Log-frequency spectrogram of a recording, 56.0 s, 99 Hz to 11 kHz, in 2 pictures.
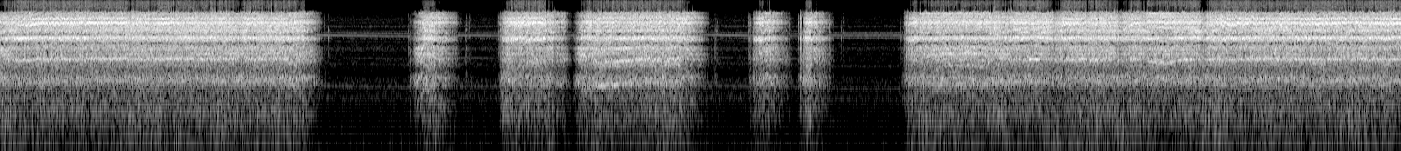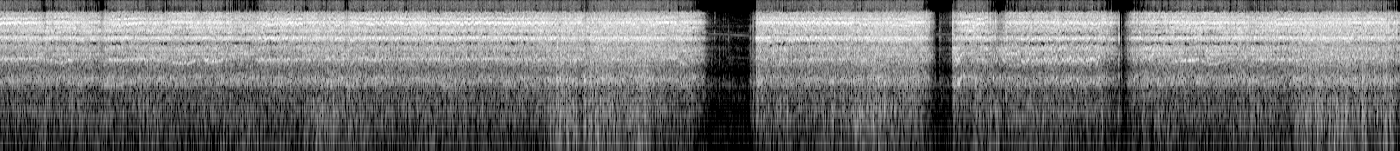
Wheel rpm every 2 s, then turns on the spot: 220, 230, 210, 20, 40, 110, 170, 30, 10, 160, 220, 230, 220, 220, 230, 220, 220, 220, 220, 210, 180, 60, 200, 130, 170, 140, 230, 190.
none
